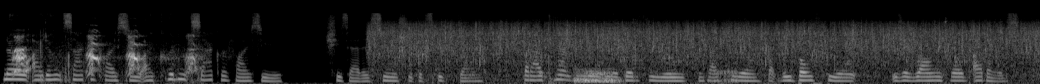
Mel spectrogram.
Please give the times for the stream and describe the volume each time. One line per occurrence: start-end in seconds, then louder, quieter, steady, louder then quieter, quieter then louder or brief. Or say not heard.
3.6-10.3 steady.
